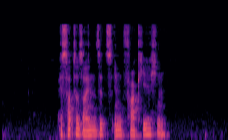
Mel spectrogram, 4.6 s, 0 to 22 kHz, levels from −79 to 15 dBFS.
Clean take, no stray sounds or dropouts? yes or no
yes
